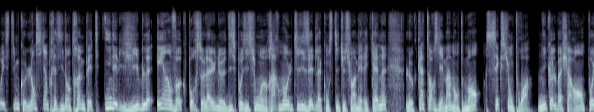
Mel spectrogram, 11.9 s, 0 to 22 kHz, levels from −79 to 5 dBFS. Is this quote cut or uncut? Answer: uncut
